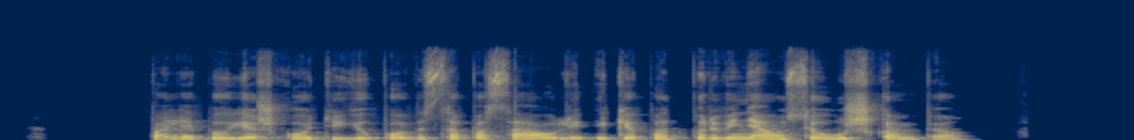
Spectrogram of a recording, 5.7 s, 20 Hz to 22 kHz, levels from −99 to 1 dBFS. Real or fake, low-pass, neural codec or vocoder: fake; 14.4 kHz; vocoder, 48 kHz, 128 mel bands, Vocos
